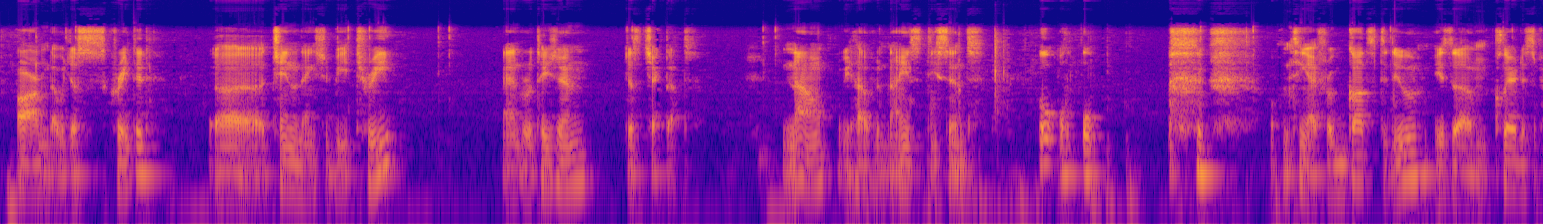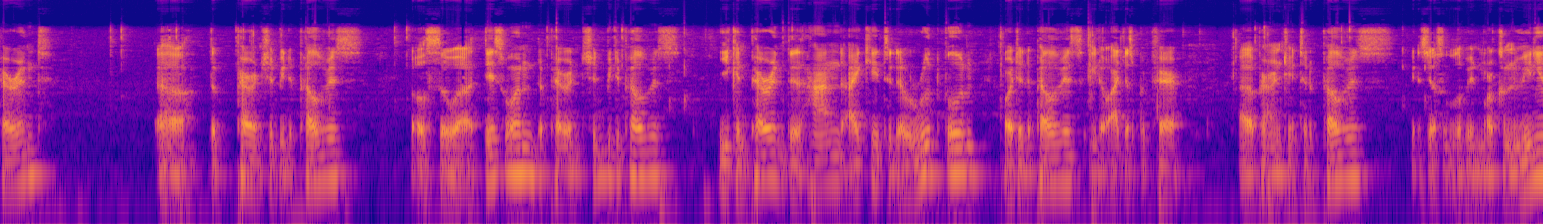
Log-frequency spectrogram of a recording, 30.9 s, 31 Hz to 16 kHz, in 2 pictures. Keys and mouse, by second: 3.4 click, 4.4 click, 6.3 click, 7.6-8.7 drag, 8.7 middle click, 9.5 g, 11.2 ctrl+z, 11.9-12.5 drag, 13.8 click, 15.0 click, 17.2 click, 18.4 shift+middle click, 19.4 click, 20.8 click, 22.0 shift+middle click, 23.2 click, 27.9-28.9 drag, 29.4 click.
